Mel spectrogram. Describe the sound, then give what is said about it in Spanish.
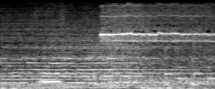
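A kettle on the stove whistles, a thin, steady high whistle that starts partway through and holds an even pitch over a low, continuous background of other sound. “Dolores llega a la cocina donde una tetera puesta al fuego silba”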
